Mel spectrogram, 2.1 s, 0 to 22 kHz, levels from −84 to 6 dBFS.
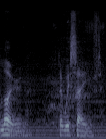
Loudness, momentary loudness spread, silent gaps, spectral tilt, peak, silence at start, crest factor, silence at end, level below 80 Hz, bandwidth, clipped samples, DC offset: -39 LUFS; 17 LU; none; -5 dB/octave; -20 dBFS; 0 s; 20 dB; 0 s; -58 dBFS; 16.5 kHz; under 0.1%; under 0.1%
